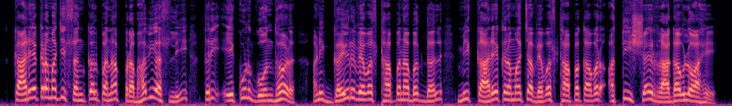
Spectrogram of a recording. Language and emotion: Marathi, angry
